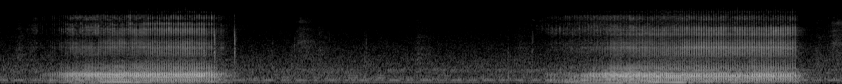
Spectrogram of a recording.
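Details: French Bulldog asleep and snoring loudly: two long, rough, vibrating breaths of nearly two seconds each, roughly five seconds apart, with quieter breathing and a low steady hum in between.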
